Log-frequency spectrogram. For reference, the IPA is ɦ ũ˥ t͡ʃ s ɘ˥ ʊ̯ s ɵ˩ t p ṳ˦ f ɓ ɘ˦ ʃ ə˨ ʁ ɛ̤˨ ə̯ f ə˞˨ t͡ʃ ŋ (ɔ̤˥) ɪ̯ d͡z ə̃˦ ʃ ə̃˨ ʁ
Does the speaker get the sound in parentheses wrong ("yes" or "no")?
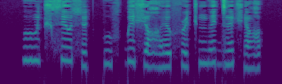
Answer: yes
